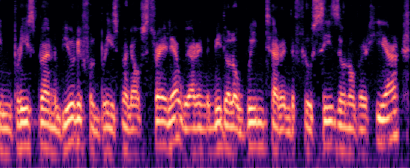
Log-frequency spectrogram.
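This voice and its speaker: The voice carries an Italian accent. The sound is dry and close, with no echo. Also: man. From Italy. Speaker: intensive care doctor. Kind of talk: lecture. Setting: video webinar. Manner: hesitant, many fillers.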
